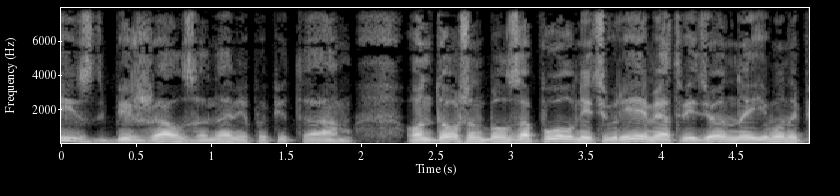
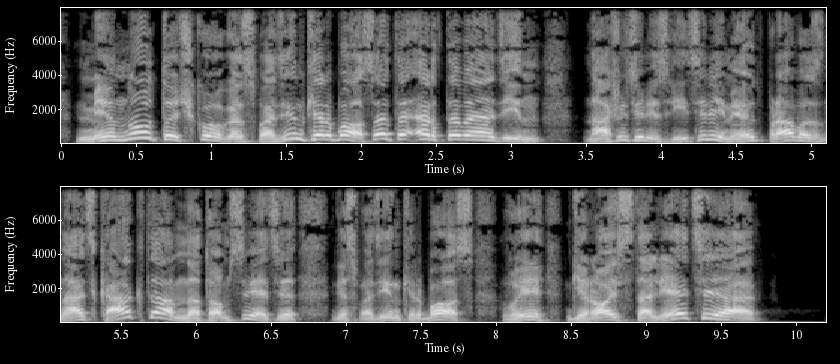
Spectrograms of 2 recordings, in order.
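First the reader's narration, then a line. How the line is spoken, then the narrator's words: TV host shouting. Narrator (Russian): Телеведущий РТВ-1 кричал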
